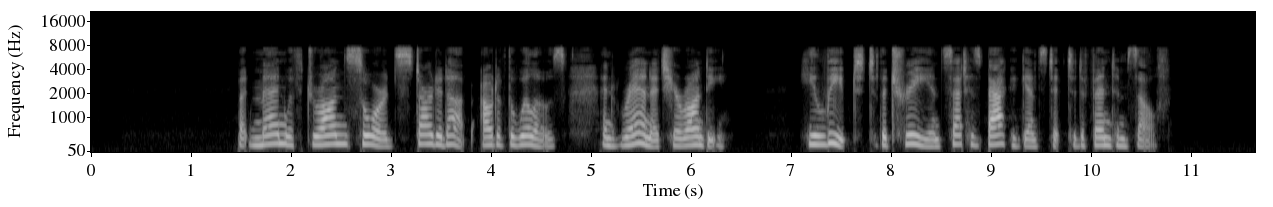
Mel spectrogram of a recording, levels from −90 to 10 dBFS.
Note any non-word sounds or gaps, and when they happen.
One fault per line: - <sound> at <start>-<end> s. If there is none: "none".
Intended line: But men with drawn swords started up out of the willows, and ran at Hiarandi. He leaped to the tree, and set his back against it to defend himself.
none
